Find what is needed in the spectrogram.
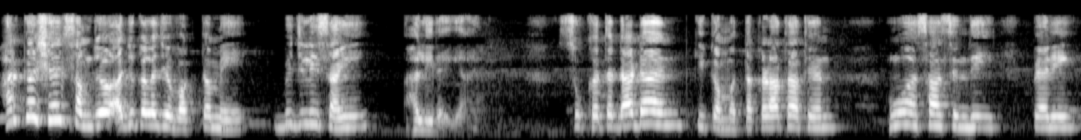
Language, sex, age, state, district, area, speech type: Sindhi, female, 60+, Delhi, South Delhi, urban, spontaneous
